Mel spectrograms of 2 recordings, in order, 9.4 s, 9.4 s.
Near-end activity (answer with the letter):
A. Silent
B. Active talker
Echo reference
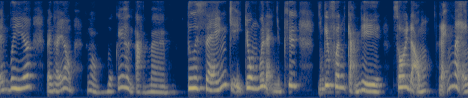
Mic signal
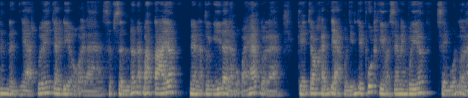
B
